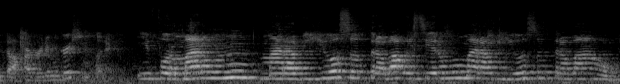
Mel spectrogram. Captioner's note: speaking spanish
